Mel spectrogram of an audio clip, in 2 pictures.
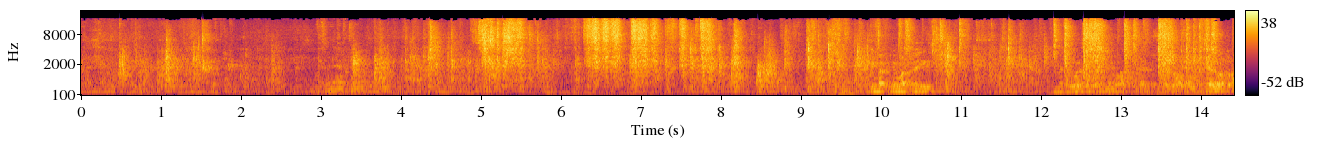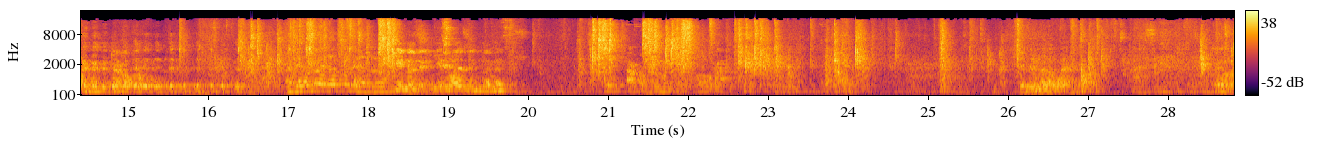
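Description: Several men and women talk over one another nearby.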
